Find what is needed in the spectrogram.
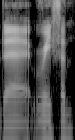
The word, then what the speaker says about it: Reepham: Actually, it was called Reefham, but it's spelled Reepham.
